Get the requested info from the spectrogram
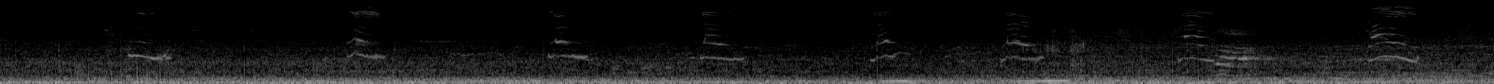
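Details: Newborn stray kittens in Istanbul, eyes just opened, calling for their mother cat: high thin arched meows repeated about every one to two seconds, over low outdoor rumble.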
